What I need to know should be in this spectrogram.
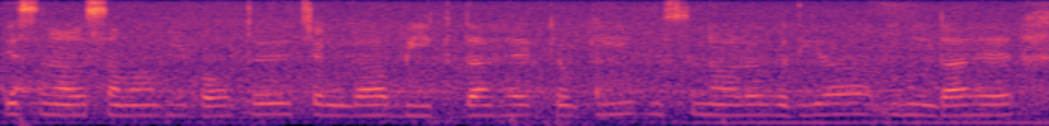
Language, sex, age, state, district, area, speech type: Punjabi, female, 30-45, Punjab, Bathinda, rural, spontaneous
